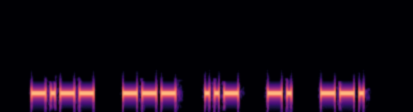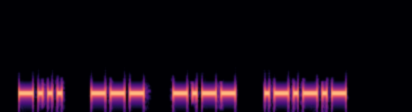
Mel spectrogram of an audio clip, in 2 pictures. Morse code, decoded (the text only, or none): YOUNG BOY.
